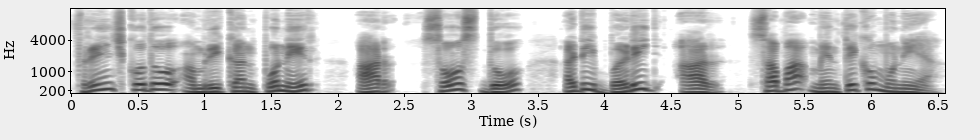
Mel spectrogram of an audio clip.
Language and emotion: Santali, disgusted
